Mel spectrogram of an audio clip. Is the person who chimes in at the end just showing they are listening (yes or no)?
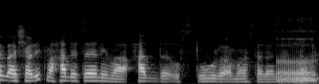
no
